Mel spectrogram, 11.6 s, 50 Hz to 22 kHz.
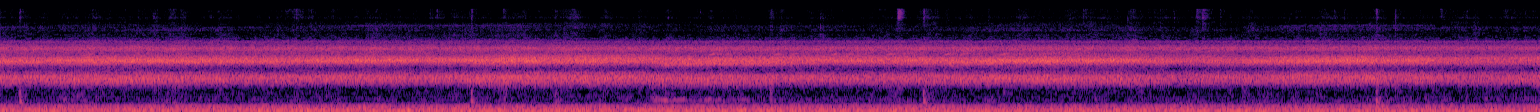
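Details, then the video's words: Thousands of frogs singing in rain form a dense, unbroken chorus of high trilling bands that hold steady throughout, over a low rumbling background and a few faint clicks. "Frogs in Rain 2 Hours of Frogs, Thousands of Frogs Singing"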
